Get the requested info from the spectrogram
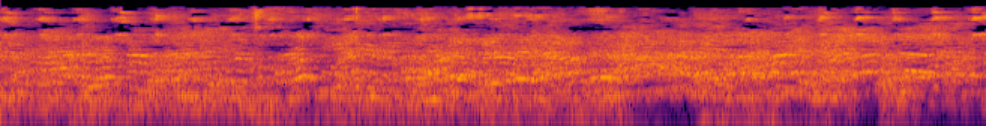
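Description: A crowd of schoolchildren chattering and calling out all at once: a steady din of many overlapping young voices, with no single speaker standing out.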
